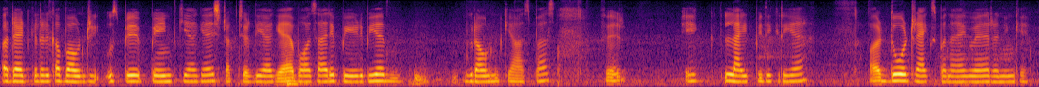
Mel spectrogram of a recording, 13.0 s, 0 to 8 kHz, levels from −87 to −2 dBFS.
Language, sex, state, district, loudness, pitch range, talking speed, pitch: Hindi, female, Arunachal Pradesh, Lower Dibang Valley, -18 LUFS, 195-215 Hz, 165 wpm, 205 Hz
